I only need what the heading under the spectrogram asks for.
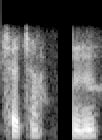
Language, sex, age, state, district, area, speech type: Marathi, male, 18-30, Maharashtra, Yavatmal, urban, conversation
